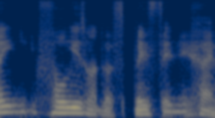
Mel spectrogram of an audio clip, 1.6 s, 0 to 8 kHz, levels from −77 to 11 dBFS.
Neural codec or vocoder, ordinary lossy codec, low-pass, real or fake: codec, 16 kHz, 0.5 kbps, FreqCodec, larger model; none; none; fake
